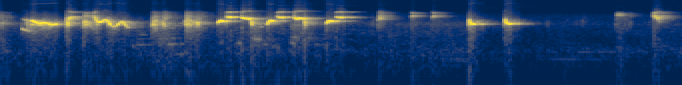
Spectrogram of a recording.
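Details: Orange-headed thrush in full voice, a recording meant to provoke captive birds to answer: fast twisting whistled phrases with mimic-like variety, fading into scattered high chips and brief whistles.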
